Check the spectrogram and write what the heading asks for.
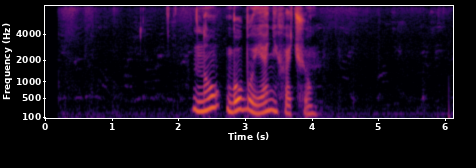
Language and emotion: Russian, neutral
